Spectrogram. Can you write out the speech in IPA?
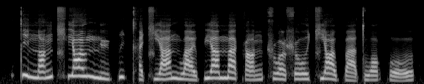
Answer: t̪i˥˩n̪ɑ˧˥ŋt͡ɕʰjɑ˥ʊ̯ n̪y˨˩ pi˥˩kʰä˩t͡ɕjä˧˥ n̪wa˨˩ɪ̯pjä˥mä˥˩ kɑ˧˥ŋʈ͡ʂwɔ˥˩ʂo˥ʊ̯ t͡ɕjɑ˥˩ʊ̯pä˨˩t̪wɔ˧˥ ko˨˩˦ʊ̯

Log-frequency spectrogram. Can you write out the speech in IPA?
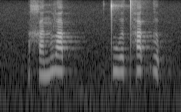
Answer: xa˨˦nva˦˥k̚ | t̪u˧ə̯t̪ʰa˦˥k̚ ɣə˨˩p̚

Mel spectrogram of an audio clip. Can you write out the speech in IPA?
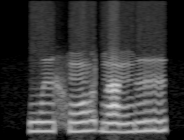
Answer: wɨxũʁ dãŋɨ

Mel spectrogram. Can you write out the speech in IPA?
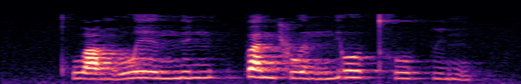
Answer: kʰwɑ̰˨˩ŋlwe˥˨ɪ̯n̪y˦n | pa˥˨nʂwə̰˨˩nn̪jo˥˨ʊ̯ t̪ʰu˨˦ pḭ˨˩ŋ

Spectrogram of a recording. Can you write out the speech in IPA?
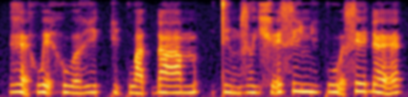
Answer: ɣɛ̰˧˨hwḛ˧˨ hu˧˩ə̯ɣi˨˩t̚kḭ˧˨kwa˨˩t̚ ɗa˧m | t̪i˧˩mzə̤˨˩jxḛ˧˥ si˧ɲi̤˨˩kwṵ˧˨ə̯ se˧ɗɛ˧˩˨

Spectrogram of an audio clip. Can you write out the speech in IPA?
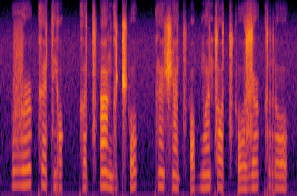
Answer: və˞kɛtjɔkːɐ t͡sʼãɡə t͡ʃʼokːɛ̃ʃãt͡sʼɔ bɐ̃tɔ t͡sʼozə˞kro

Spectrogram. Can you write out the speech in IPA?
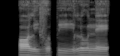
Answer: ɔ˦li˨vʊ˨piː˦˨ lu˦ne˦

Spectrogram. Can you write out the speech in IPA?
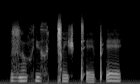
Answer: zɔ̃˦xɾʲo˧˩˧x ǀɛ̃˧˩ʃtʼɛ˩˥pʼɛ˦

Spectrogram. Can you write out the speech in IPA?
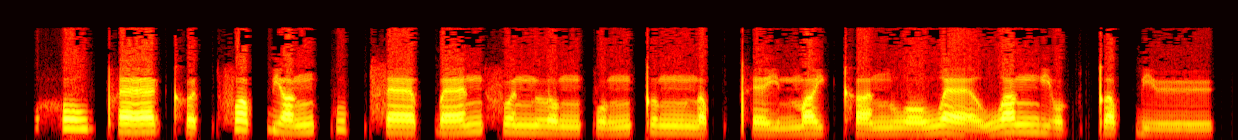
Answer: ho˥wpʰɛː˨˧kʰɵ˨t̚ fɐ˥p̚jɐ˨˥ŋ kʷɐ˥p̚sɛː˨p̚ɛː˨˥nfɵ˧n lʊ˧ŋpʊ˨˥ŋ t̪ʊ˧ŋn̪ɐ˨p̚ t̪ʰe˨jmɐ˧jkʰɐ˨˧n wo˨˥wɛː˨˩wɐ˥ŋjʊ˨˥k̚ t̪ɐ˧p̚ jyː˨

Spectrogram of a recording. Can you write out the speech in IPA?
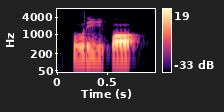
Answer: u˦ɾiː˦˨pɔ˦

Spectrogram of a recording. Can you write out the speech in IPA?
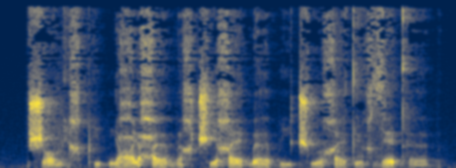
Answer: ʃɔ˩˧˩ vi̤˧˩˧χpʰi˩˧˩pnɪ˩ʕɪ˨˥ ħɜ˧˩˧ bɜ˩χt͡ʃʰi˧˥˧χɛ˦˨ ɓɜ˧˩˧ pi˧˩˧t͡ʃʰu˩˧˩χɛ˧˩˧tɛ̃˩χ zɛ˧˥˧t̪ʰɜ˩p

